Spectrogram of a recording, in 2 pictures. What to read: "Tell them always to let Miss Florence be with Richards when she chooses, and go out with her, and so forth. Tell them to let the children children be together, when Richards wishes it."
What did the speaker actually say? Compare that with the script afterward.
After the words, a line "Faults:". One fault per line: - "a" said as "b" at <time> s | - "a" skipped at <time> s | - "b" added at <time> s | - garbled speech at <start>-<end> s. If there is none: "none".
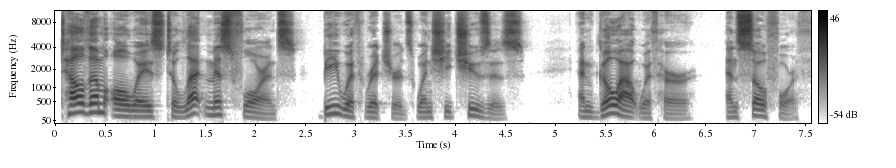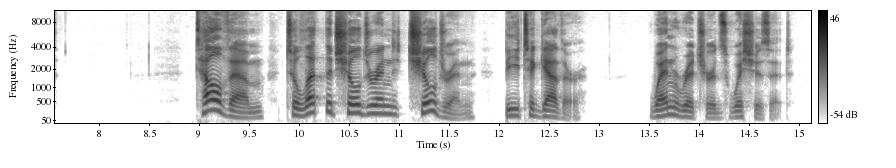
"Tell them always to let Miss Florence be with Richards when she chooses, and go out with her, and so forth. Tell them to let the children children be together, when Richards wishes it."
Faults:
none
